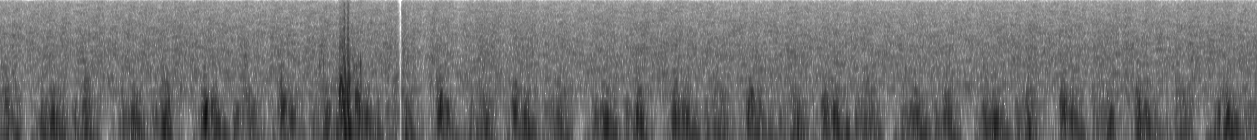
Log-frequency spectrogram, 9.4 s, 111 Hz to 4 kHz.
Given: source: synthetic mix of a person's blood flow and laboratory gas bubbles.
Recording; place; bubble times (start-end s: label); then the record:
Doppler ultrasound of blood flow; precordium
2.36-2.75 s: bubbles
From the record:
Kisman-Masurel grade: 113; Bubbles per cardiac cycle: 1 to 2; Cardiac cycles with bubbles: 1 to 10%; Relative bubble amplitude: loud (0.450 to 0.775); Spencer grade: 1 (occasional bubble signal discernible with the cardiac motion signal, with majority of cardiac periods free of bubbles); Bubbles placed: anywhere in the cardiac cycle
